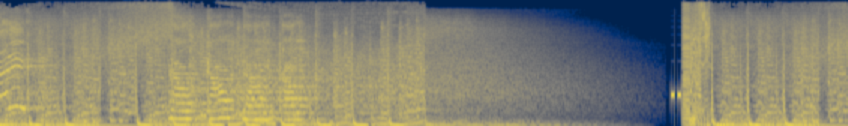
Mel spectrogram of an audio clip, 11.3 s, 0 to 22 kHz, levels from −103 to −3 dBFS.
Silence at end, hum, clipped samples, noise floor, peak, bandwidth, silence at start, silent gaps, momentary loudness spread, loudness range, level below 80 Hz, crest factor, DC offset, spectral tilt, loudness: 0 s; none; under 0.1%; -64 dBFS; -2 dBFS; over 20 kHz; 0 s; 8.88-8.93 s; 14 LU; 10 LU; -22 dBFS; 14 dB; under 0.1%; -3 dB/octave; -15 LUFS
